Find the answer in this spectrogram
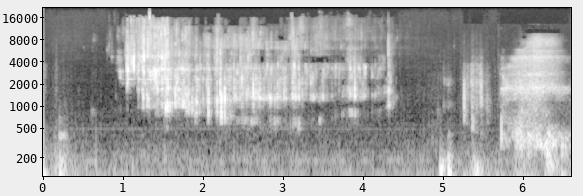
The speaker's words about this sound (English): I brought some decaf coffee with me tonight. Let's pour it. Oh, did you hear that little clink? Check this out.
